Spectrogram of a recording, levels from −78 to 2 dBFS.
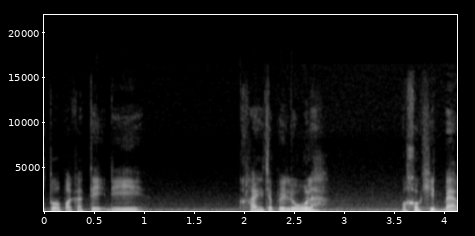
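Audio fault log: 2.04–2.89 s, automatic gain rising: the speech and the background noise beneath it swell together by about 4 dB over under a second. The automatic gain control judged the input too quiet and gradually raised its gain, lifting everything at once.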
